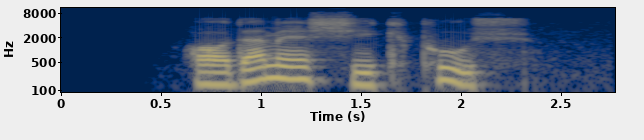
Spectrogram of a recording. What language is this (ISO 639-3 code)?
fas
